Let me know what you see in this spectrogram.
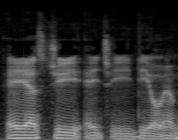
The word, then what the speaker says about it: Asghedom: The release said Hustle, whose real name was Ermas Shandon. I'm sorry I pronounced it. His first name is Ermias, and the last name is Asghedom.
